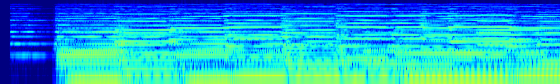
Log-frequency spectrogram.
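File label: Sanctus, pipe organ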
